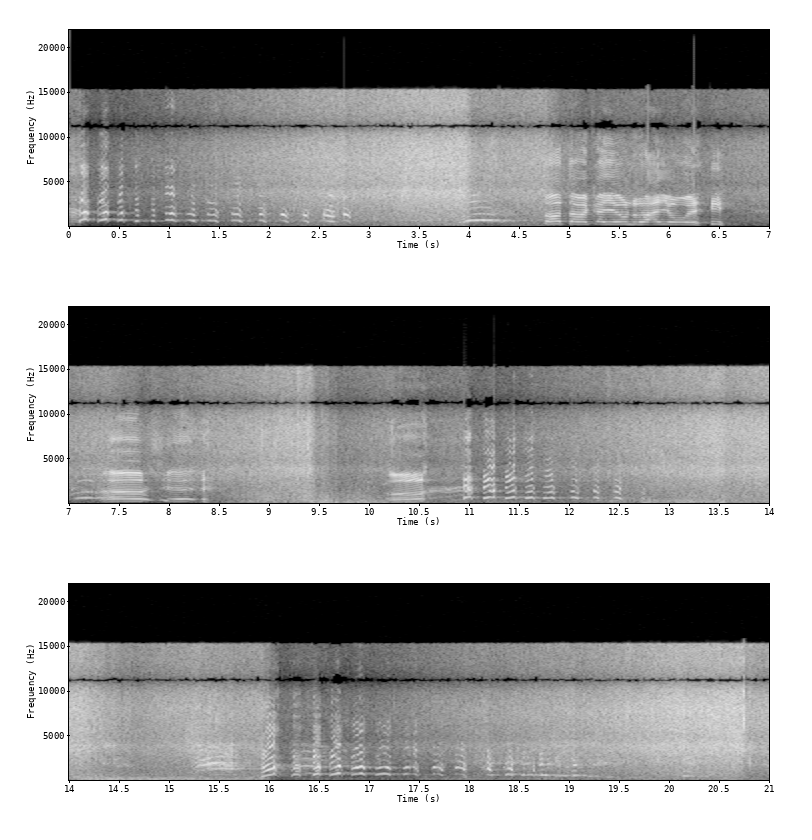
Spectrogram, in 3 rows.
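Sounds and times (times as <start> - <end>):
high-pitched laughter: 0.0 - 2.9, 10.3 - 12.8, 15.3 - 20.6
heavy rain hiss: 0.0 - 21.0.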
